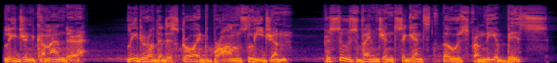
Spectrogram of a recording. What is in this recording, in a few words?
announcer; Dota 2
